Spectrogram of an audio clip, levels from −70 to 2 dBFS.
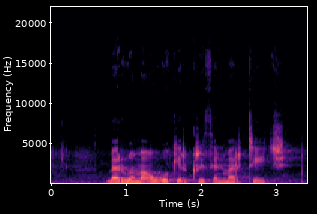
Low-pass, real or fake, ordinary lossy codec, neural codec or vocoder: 19.8 kHz; fake; none; vocoder, 44.1 kHz, 128 mel bands every 512 samples, BigVGAN v2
